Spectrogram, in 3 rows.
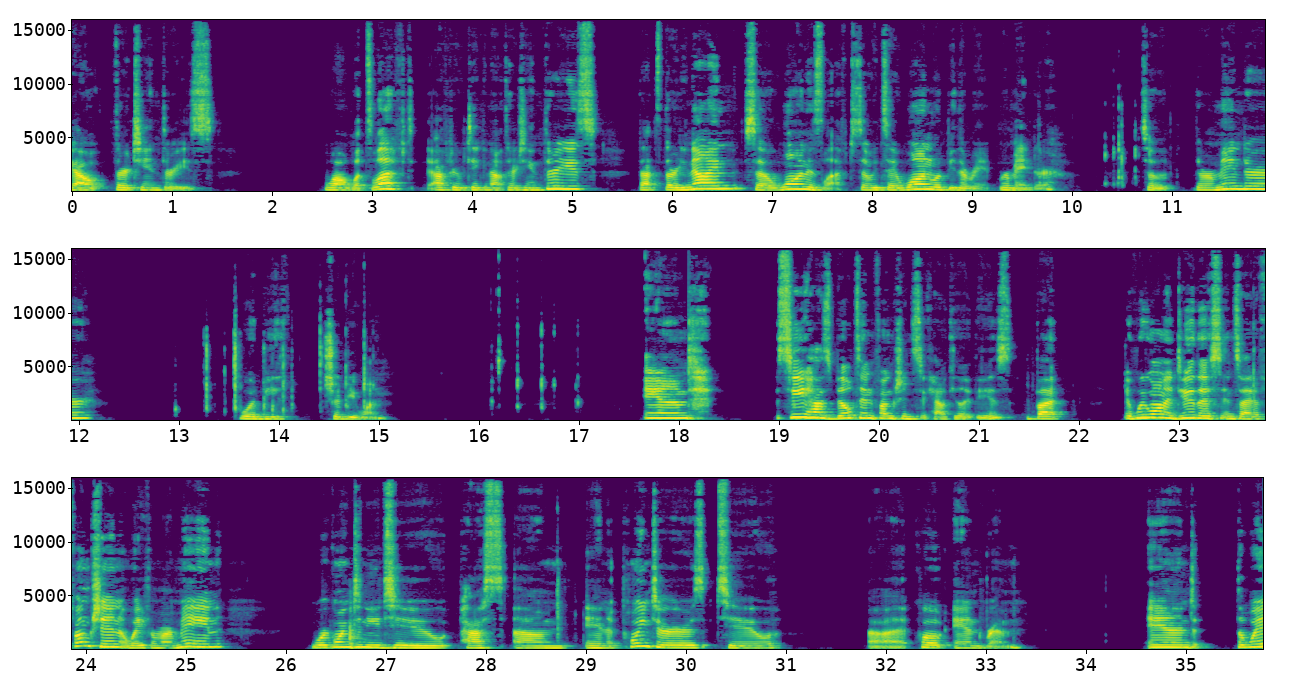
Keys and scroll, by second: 9.9-11.1 typing, 12.7-14.7 typing, 16.5 Escape, 22.1-24.6 typing, 28.4-29.1 typing, 34.7-35.7 typing.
